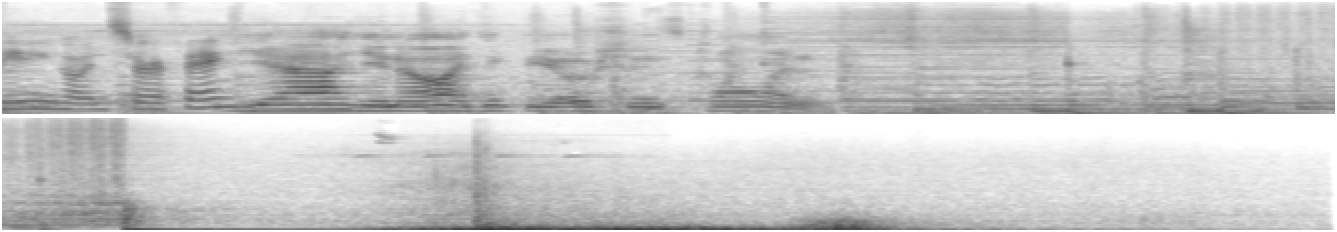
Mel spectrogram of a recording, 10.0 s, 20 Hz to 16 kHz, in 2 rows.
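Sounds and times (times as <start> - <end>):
deep cinematic boom: 5.6 - 9.2.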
